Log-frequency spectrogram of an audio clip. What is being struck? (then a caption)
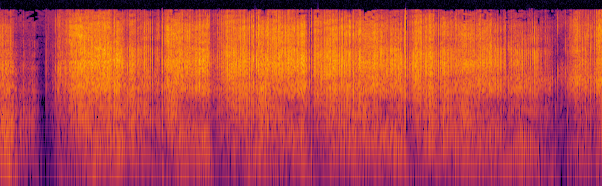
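Round cork coaster. A small white carving tool, held in a hand with long yellow-and-black nails, scratches and traces across the rough surface of a flat, solid round cork coaster lying on a dark surface. A steady, dry, bright rasping scratch runs almost the whole time, broken by a few brief pauses where the tool lifts or changes direction.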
